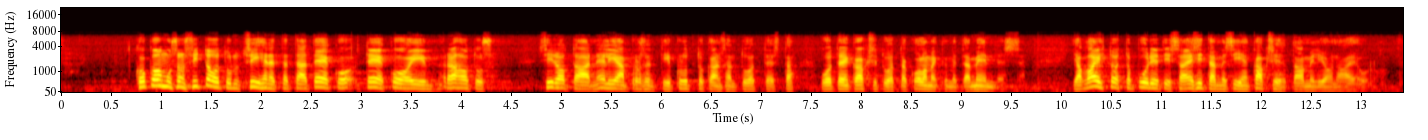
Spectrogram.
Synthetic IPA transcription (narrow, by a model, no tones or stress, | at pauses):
kokomusonsit̪out̪unut̪siːhenet̪ːæt̪æːt̪eːkot̪eːkoːiːrɑhot̪us | sidot̪ɑːnneljæːmprosent̪ːiːprut̪ːukɑnsɑnt̪uot̪ːeːst̪ɑ | ʋuot̪eːŋkɑksit̪uhɑt̪ːɑkolmekymːent̪æmenːesːæ̥ | jɑʋɑiht̪oˑest̪ːɑpudjet̪isːɑesit̪æmːesiːheŋkɑksisɑt̪ɑːmiljoːnɑ̰ːḛuroɑ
